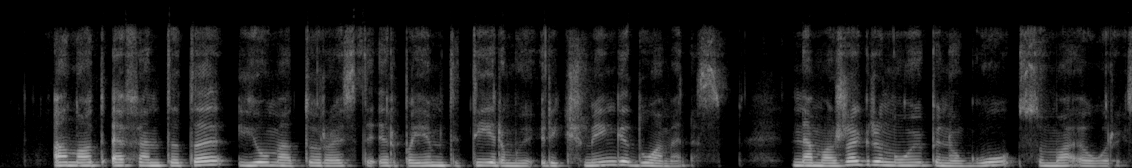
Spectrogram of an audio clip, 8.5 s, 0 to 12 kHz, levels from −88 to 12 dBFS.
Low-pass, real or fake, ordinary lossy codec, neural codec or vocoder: 9.9 kHz; real; Opus, 32 kbps; none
